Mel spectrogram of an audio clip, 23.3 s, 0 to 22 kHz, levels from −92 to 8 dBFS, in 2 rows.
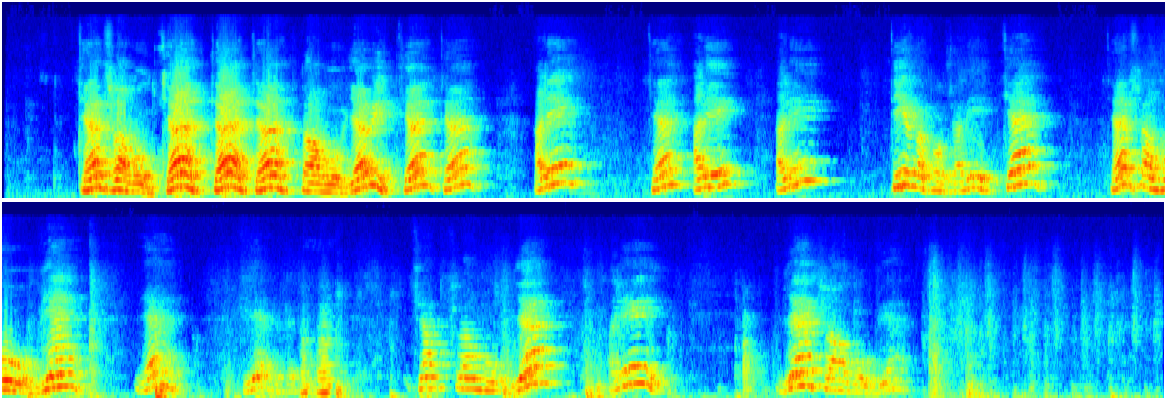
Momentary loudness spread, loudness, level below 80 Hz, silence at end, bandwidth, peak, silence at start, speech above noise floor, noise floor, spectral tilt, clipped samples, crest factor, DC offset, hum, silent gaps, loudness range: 21 LU; -15 LUFS; -36 dBFS; 0.35 s; 11 kHz; -2 dBFS; 0.75 s; 38 dB; -52 dBFS; -8 dB/octave; under 0.1%; 14 dB; under 0.1%; none; none; 11 LU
